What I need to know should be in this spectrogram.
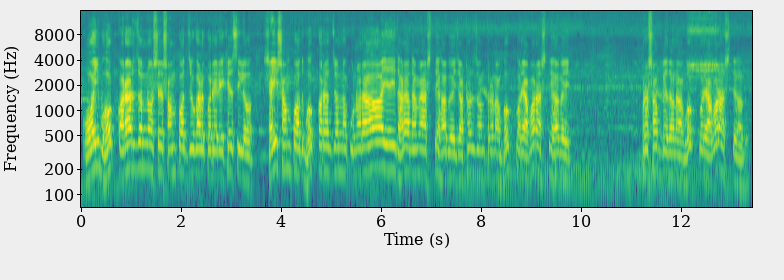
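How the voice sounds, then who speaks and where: A man with a Bengali accent giving a fervent devotional sermon on scripture, addressing the listeners as mothers and breaking into slow chanting. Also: high-pitched, steady tone, a bit bright, slight background noise, poor audio. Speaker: Bhagavata reciter.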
